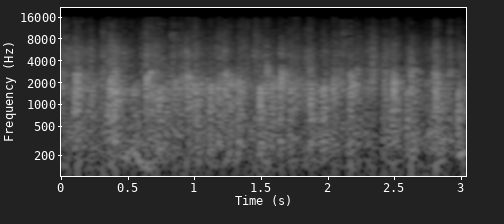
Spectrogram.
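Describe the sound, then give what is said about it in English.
A crowd applauds steadily, many hands clapping in a dense, continuous patter that stays fairly even in loudness across the whole stretch, with no talking over it. “Give him a clap.”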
